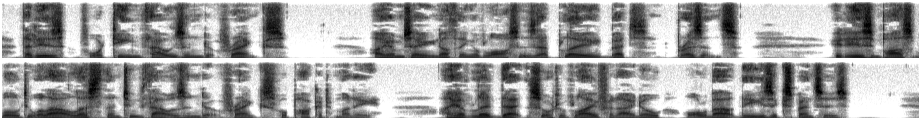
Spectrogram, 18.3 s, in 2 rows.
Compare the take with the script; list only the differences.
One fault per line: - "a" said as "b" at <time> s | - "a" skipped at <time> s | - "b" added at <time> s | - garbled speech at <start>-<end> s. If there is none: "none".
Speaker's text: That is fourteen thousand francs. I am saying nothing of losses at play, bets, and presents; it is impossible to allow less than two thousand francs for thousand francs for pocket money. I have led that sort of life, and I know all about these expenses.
- "thousand francs for" skipped at 12.0 s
